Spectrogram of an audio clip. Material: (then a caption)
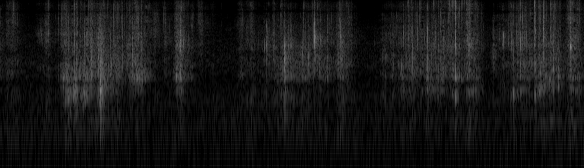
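Slime, sequins. Pale pink crunchy sequin slime is squeezed in the hands, then pressed flat on a table with fingertips and folded. It makes bursts of bright crinkling crunches separated by brief quiet pauses.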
